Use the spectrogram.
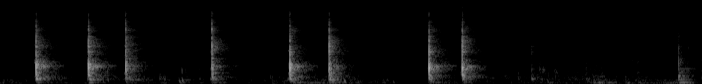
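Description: A child presses the hollow bubbles of a rectangular rainbow silicone pop-it fidget toy with a mint-green base using her fingertips. Eight sharp, bright pops with a hollow tone sound at irregular intervals, each decaying quickly, while fainter soft clicks and rustles fill the gaps near the end.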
